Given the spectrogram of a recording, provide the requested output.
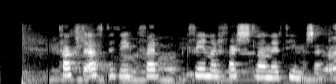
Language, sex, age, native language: Icelandic, female, 13, Icelandic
